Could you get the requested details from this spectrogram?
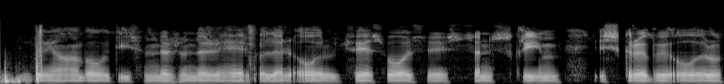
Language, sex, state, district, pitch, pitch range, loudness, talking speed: Hindi, male, Rajasthan, Bikaner, 90 Hz, 90-95 Hz, -21 LUFS, 130 wpm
